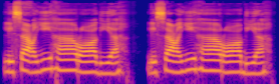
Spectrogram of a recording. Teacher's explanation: रिया में र और दाद को पुर पढ़ेंगे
